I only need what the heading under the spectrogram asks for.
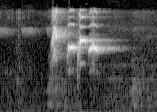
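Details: Sooty-headed bulbul, fighting song used to attract other bulbuls: one quick phrase of four bright, bubbly chirps, falling slightly, in otherwise quiet surroundings.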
